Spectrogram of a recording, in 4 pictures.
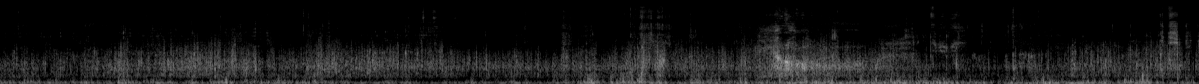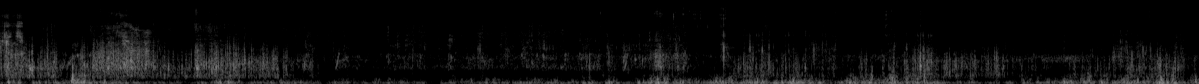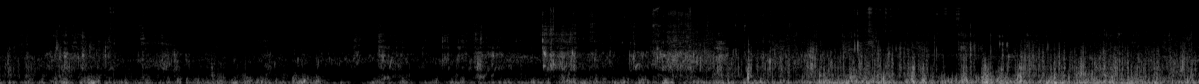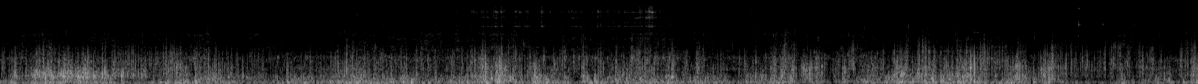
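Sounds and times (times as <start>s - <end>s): dog wading in water: 0.0s - 47.9s
water lapping: 0.0s - 47.9s
wind buffeting microphone: 0.0s - 47.9s.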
